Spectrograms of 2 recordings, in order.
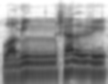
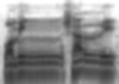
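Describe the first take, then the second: The two takes are said the same way.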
